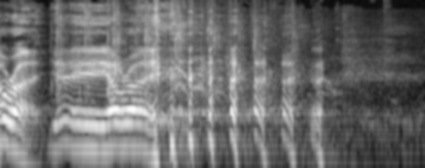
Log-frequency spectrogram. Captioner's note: laughs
